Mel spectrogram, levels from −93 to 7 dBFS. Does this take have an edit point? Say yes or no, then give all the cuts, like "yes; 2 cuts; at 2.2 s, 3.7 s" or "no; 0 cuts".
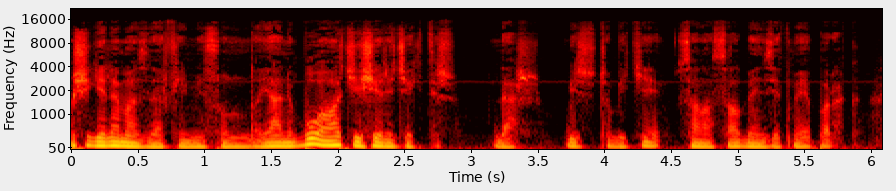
no; 0 cuts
